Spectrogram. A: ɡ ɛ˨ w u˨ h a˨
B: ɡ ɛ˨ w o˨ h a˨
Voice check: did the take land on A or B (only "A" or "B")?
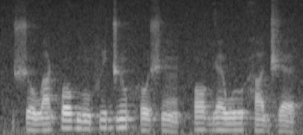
A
